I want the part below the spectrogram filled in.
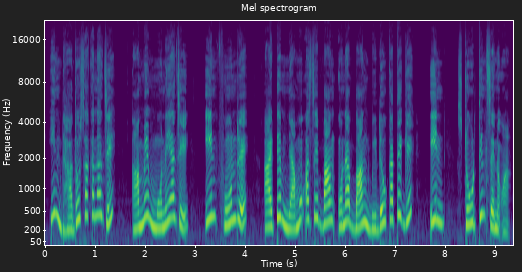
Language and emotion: Santali, disgusted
